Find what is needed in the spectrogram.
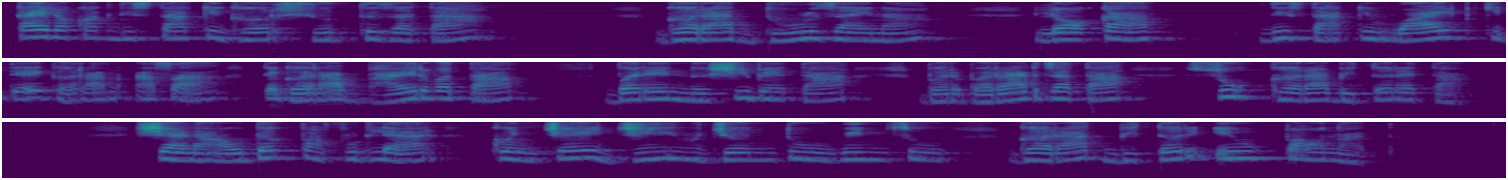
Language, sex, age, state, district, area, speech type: Goan Konkani, female, 30-45, Goa, Canacona, rural, spontaneous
